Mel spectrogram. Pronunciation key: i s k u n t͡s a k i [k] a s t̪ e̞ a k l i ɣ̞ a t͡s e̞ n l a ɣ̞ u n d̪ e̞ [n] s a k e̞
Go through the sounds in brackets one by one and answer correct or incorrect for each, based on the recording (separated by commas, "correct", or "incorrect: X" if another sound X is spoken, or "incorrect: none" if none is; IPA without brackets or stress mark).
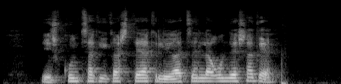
correct, incorrect: none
